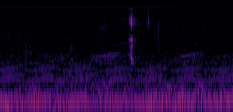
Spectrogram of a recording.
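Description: A steady low hum on one unchanging pitch, with a stack of overtones. A single faint click comes a little past halfway.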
